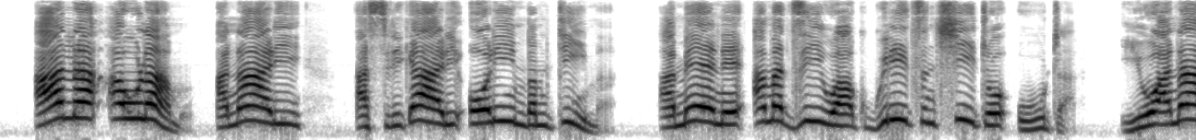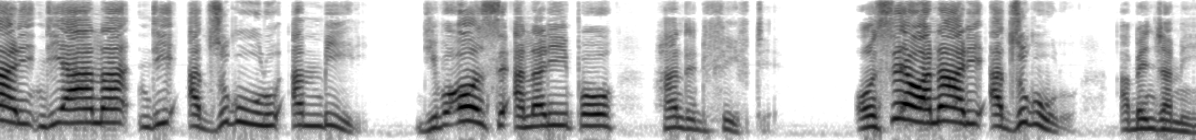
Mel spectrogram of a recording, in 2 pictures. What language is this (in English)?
Nyanja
